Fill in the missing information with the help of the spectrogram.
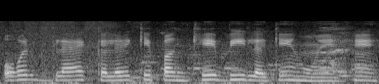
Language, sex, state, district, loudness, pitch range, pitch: Hindi, female, Punjab, Pathankot, -18 LUFS, 185-215 Hz, 195 Hz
